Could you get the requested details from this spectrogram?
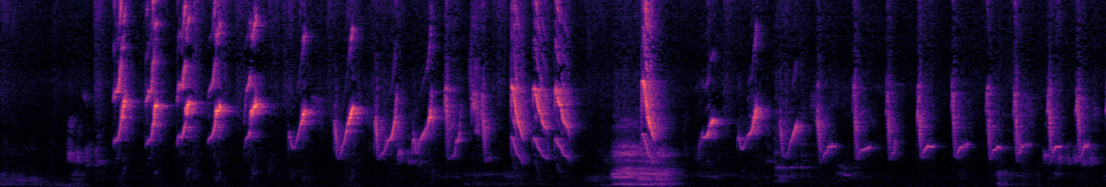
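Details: Long-tailed shrike from Lampung, Indonesia, singing a series of sharp, high, down-slurred notes repeated rapidly in bursts, with a brief rough noise in the middle of the phrase and low rustling early on.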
